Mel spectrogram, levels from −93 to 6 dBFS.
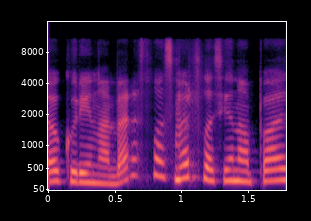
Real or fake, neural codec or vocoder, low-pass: fake; codec, 24 kHz, 1.2 kbps, DualCodec; 10.8 kHz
